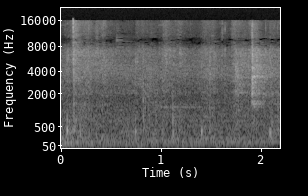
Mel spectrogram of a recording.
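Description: High-heeled shoes clicking on a tiled floor in an even walking rhythm, a step about every two-thirds of a second, over a steady low hum.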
